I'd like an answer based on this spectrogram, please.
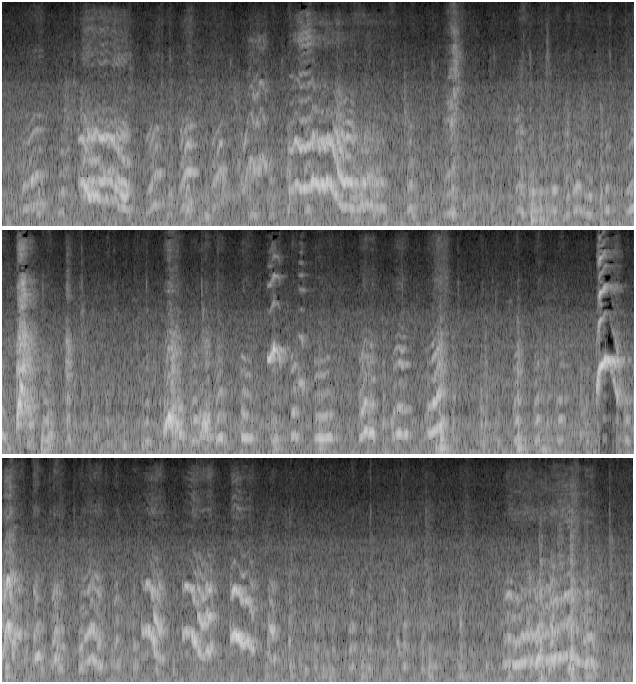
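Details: Malinois puppies of two and a half weeks giving repeated short whimpers and squeaky whines in clusters, mixed with clicks, handling noise and faint background sounds.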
